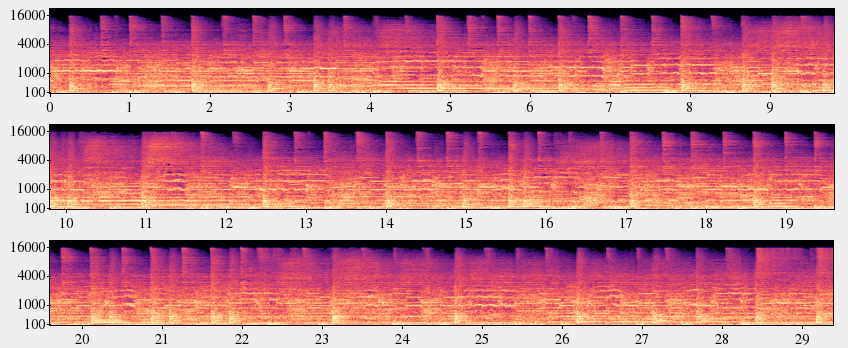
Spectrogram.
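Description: Live rock band playing loud, with electric guitars over a steady drum-kit beat.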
